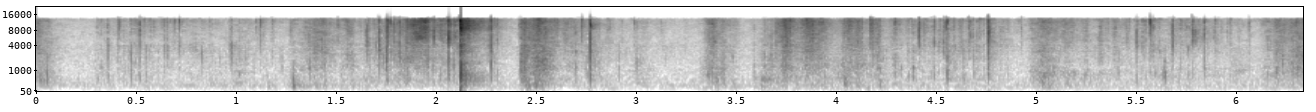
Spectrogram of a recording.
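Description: Butter slime, slime mixed with soft clay, being squeezed and stretched between fingers, giving irregular soft crackles, with one sharper, louder click about two seconds in.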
